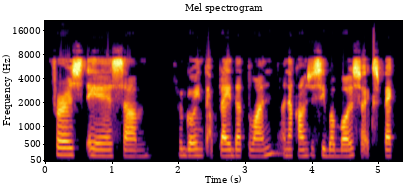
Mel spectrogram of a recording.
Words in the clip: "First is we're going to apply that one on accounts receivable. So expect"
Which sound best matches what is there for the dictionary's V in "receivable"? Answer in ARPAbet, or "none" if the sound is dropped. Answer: B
